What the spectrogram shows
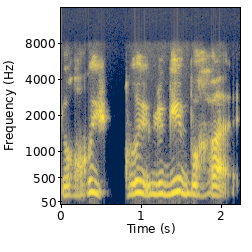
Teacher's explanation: Alors c'est la même chose, le R de rue, c'est un R qui racle, rue, rue, lugubre. Le R aussi de lugubre racle aussi, au fond de la gorge.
